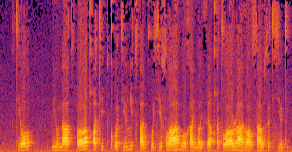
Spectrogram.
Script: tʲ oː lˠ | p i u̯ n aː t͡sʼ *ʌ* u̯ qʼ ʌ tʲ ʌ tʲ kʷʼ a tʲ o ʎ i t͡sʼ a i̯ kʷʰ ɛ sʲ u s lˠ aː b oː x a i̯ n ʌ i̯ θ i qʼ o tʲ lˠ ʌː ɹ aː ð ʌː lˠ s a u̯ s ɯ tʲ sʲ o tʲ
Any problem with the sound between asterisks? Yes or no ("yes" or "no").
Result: yes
